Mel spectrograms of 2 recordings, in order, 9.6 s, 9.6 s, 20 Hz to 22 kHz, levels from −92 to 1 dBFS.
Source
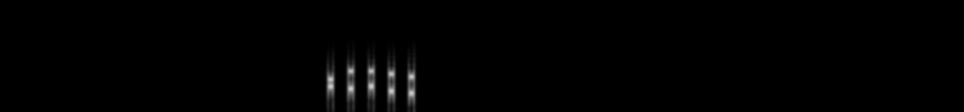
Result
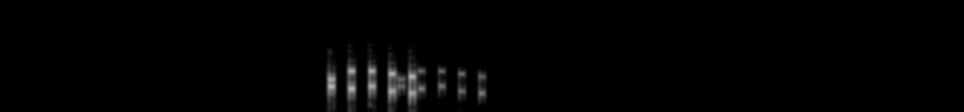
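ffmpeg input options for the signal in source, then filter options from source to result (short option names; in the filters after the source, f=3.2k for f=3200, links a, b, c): -f lavfi -i "aevalsrc='0.224*clip(min(mod(t,0.202),0.05-mod(t,0.202))/0.002,0,1)*(eq(floor(t/0.202),0)*(sin(2*PI*941*mod(t,0.202))+sin(2*PI*1209*mod(t,0.202)))+eq(floor(t/0.202),1)*(sin(2*PI*852*mod(t,0.202))+sin(2*PI*1633*mod(t,0.202)))+eq(floor(t/0.202),2)*(sin(2*PI*941*mod(t,0.202))+sin(2*PI*1633*mod(t,0.202)))+eq(floor(t/0.202),3)*(sin(2*PI*770*mod(t,0.202))+sin(2*PI*1477*mod(t,0.202)))+eq(floor(t/0.202),4)*(sin(2*PI*697*mod(t,0.202))+sin(2*PI*1336*mod(t,0.202))))':d=1.01:s=44100"
-filter_complex "[0:a]acompressor=threshold=-18dB:ratio=6,asplit=2[a][b];[b]adelay=699.7,volume=-21dB,highshelf=f=4k:g=-15.7[c];[a][c]amix=inputs=2:normalize=0,flanger=delay=16:depth=3.7:speed=0.42"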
